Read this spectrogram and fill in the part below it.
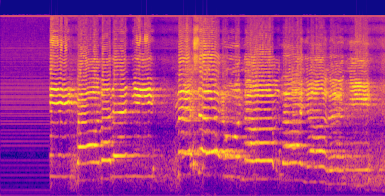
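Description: A woman sings loudly with a bright, strong voice.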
